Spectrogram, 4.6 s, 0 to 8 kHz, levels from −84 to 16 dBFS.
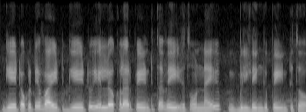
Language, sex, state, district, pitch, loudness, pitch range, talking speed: Telugu, female, Andhra Pradesh, Guntur, 190 Hz, -15 LUFS, 180-195 Hz, 155 wpm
